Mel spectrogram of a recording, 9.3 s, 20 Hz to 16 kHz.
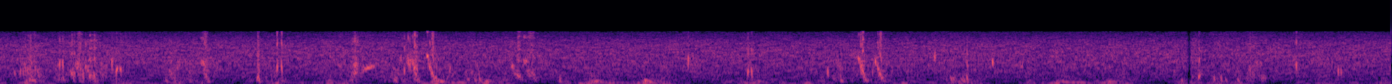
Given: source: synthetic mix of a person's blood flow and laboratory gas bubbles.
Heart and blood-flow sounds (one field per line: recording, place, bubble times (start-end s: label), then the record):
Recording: Doppler ultrasound of blood flow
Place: precordium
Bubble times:
0.08-0.85 s: bubbles
1.09-1.49 s: bubbles
1.69-1.93 s: bubbles
2.25-3.05 s: bubbles
3.09-3.31 s: bubbles
3.40-3.61 s: bubbles
3.71-3.80 s: bubbles
4.56-4.67 s: bubbles
4.97-5.06 s: bubbles
5.49-5.98 s: bubbles
6.21-6.50 s: bubbles
6.59-6.67 s: bubbles
6.79-6.85 s: bubbles
7.88-7.94 s: bubbles
7.96-8.47 s: bubbles
8.63-8.71 s: bubbles
8.91-8.99 s: bubbles
From the record:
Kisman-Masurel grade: 243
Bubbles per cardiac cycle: several, 3 to 8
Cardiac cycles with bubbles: 100%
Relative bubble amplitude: loud (0.450 to 0.775)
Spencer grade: 3 (all of the cardiac periods contain showers or single bubble signals, but not dominating or overriding the cardiac motion signals)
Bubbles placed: anywhere in the cardiac cycle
